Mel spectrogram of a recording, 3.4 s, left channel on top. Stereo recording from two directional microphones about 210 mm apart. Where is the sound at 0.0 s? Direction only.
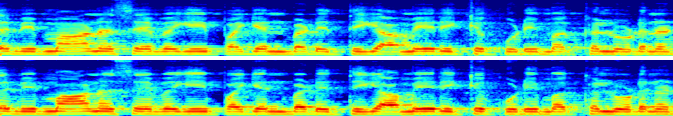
5° right (ahead or behind).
